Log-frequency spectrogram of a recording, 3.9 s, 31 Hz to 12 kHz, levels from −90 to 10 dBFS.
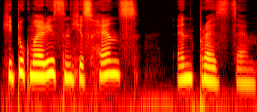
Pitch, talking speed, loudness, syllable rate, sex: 195 Hz, 155 wpm, -20 LUFS, 3.4 syllables/s, female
